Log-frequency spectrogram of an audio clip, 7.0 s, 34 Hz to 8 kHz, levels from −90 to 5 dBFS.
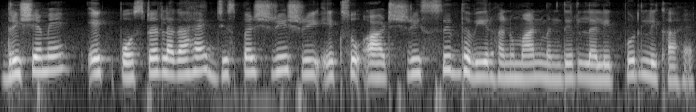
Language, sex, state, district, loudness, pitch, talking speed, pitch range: Hindi, female, Uttar Pradesh, Lalitpur, -18 LUFS, 215 Hz, 170 wpm, 185-235 Hz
